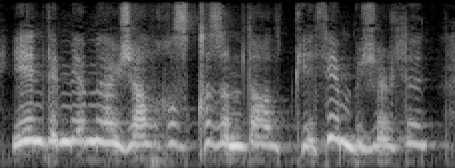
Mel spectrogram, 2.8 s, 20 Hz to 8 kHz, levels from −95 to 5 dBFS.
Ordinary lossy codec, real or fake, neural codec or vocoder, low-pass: none; real; none; none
